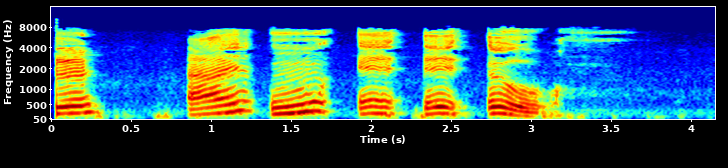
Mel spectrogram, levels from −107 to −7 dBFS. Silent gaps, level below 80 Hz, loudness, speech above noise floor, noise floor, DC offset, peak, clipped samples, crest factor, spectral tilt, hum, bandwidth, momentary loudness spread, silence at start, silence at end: none; -58 dBFS; -15 LUFS; 47 dB; -61 dBFS; under 0.1%; -2 dBFS; under 0.1%; 14 dB; -4 dB/octave; none; 8 kHz; 6 LU; 0.05 s; 0.95 s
